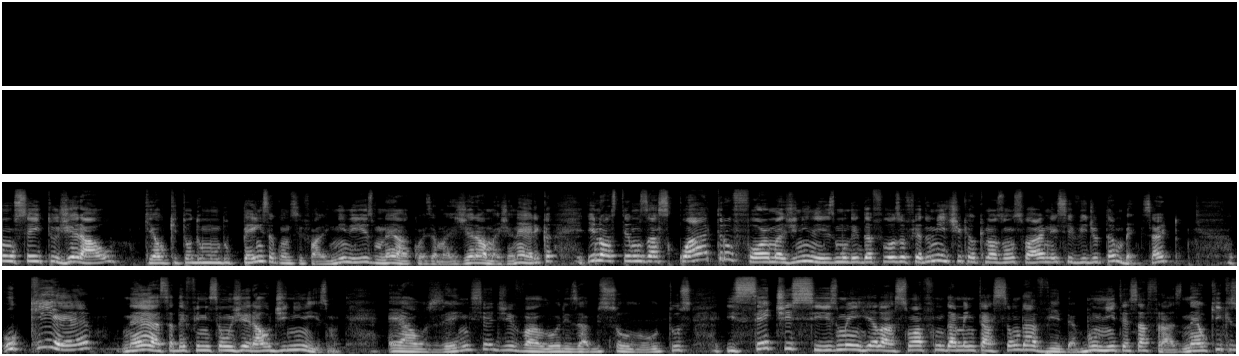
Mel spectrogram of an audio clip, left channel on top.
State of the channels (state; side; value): silent; left; digital silence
